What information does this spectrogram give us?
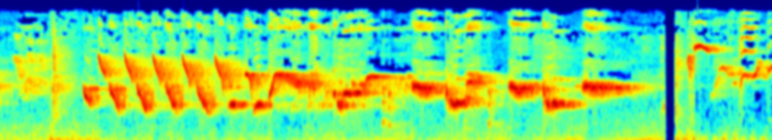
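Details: White-rumped shama, a popular kept songbird, delivers a loud varied song: a fast series of descending slurred whistles followed by rising and falling melodic phrases and a brief high flourish.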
